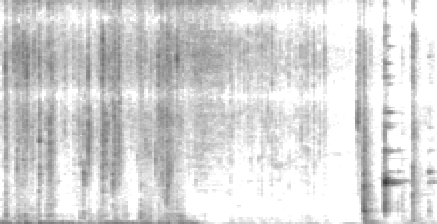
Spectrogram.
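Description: Champagne being poured out gushes and splashes steadily for about two seconds, then a quieter trickle follows, ending with a couple of louder clattering splashes near the close.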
